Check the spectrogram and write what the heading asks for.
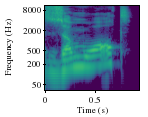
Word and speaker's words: Zumwalt: It seems like last Saturday, the USS I hope I'm saying this right, the USS Zumwalt.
